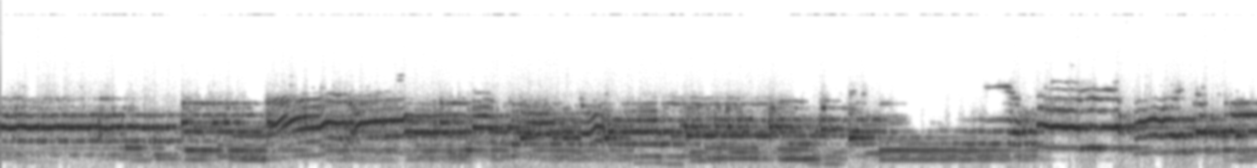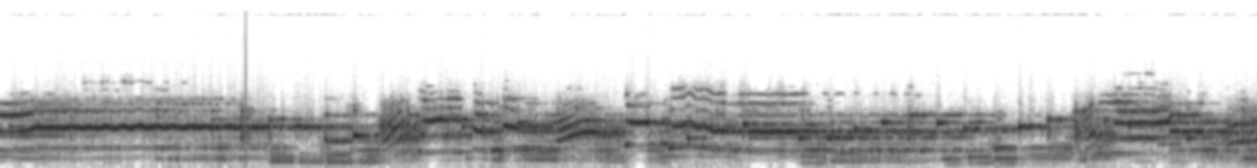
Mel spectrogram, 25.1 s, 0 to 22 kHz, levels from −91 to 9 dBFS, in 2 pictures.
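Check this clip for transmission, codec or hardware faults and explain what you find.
One fault, at 15.01 s: a brief garbled flicker. The cause is chunks out of order: a roughly 5.8 ms chunk arrived one chunk late and played after its successor, so nothing is missing, but the swapped order leaves three hard joins.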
